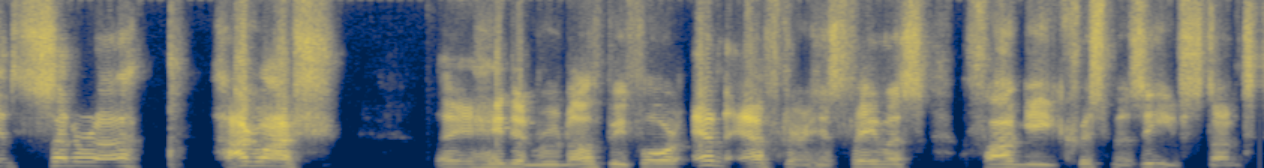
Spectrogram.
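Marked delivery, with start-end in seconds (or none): 1.5-2.3 loud scoffing dismissal, a bit higher; indignant outburst. Acted. Elf scoffs at the song's happy version, loud and indignant. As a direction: bark out your scorn at the fairy tale.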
